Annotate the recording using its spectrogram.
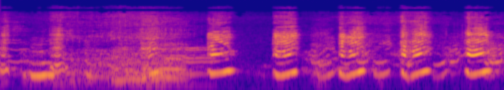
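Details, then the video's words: Sea lions calling in an ambient scene, a rough, bellowing outburst opening into clear, wavering barks repeated roughly twice a second, each with rich stacked overtones. "Ambient Sea Lions"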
